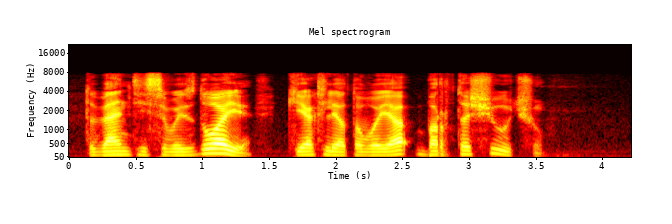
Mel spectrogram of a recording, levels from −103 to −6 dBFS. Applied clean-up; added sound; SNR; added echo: none; none; none; none.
